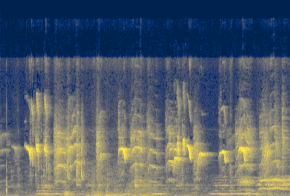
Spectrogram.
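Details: Nectar-eating sunbirds with a metallic green sheen, a colony in vocal contest: sharp high chirps in quick runs, over a low steady hum and faint lower whistles.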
